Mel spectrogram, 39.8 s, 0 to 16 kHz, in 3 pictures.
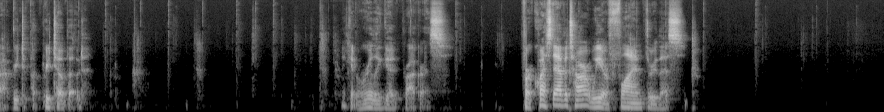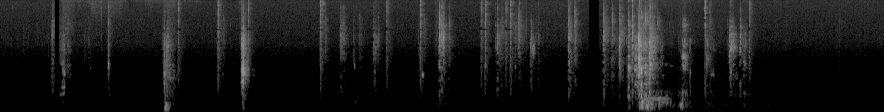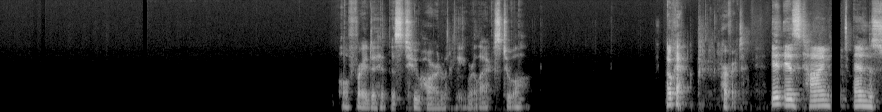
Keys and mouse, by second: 0.0-20.3 shift+drag, 19.7 Tab, 20.3-24.3 alt+shift+middle drag, 21.6 ., 22.1 s, 22.8 Tab, 24.3-39.7 shift+drag, 32.1 ctrl+z, 33.1 ctrl+Tab, 33.8-39.7 middle drag, 33.8-39.7 right drag, 37.4 ctrl+s.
